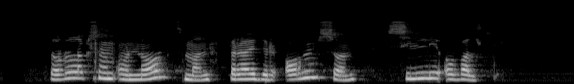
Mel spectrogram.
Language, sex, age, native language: Icelandic, male, 12, Icelandic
